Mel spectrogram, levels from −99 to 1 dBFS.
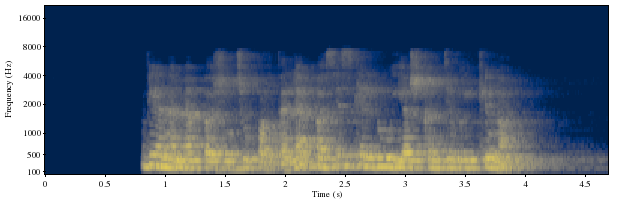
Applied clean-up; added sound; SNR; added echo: none; none; none; reverberation time 1.2 s.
